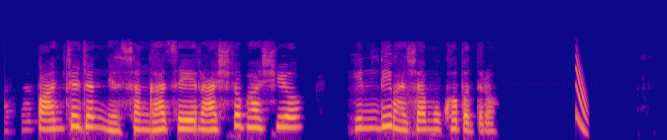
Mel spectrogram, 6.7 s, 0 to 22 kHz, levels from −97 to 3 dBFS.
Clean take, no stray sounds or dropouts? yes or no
no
